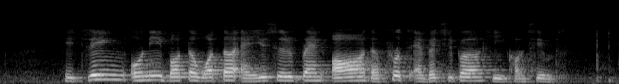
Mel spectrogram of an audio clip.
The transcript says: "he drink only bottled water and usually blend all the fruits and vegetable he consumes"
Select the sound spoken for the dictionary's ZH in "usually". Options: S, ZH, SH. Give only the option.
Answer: S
